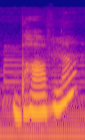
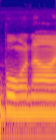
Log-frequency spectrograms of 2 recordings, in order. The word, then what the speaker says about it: Bhawna: People call me so many different ways, like Bona and Bhavna. And like in Australia, nobody can pronounce my name properly. So I have to actually break it down and say, just call me. Just think about.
